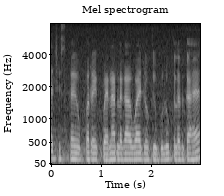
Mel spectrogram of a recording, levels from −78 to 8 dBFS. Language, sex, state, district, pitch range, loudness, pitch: Hindi, male, Jharkhand, Deoghar, 130-135 Hz, -18 LUFS, 135 Hz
